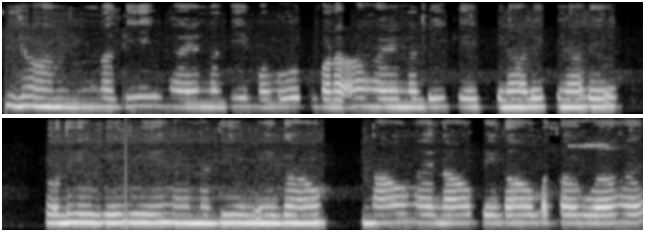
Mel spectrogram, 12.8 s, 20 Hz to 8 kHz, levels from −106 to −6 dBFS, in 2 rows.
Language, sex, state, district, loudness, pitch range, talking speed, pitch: Hindi, female, Bihar, Purnia, -24 LUFS, 215-225 Hz, 115 wpm, 220 Hz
